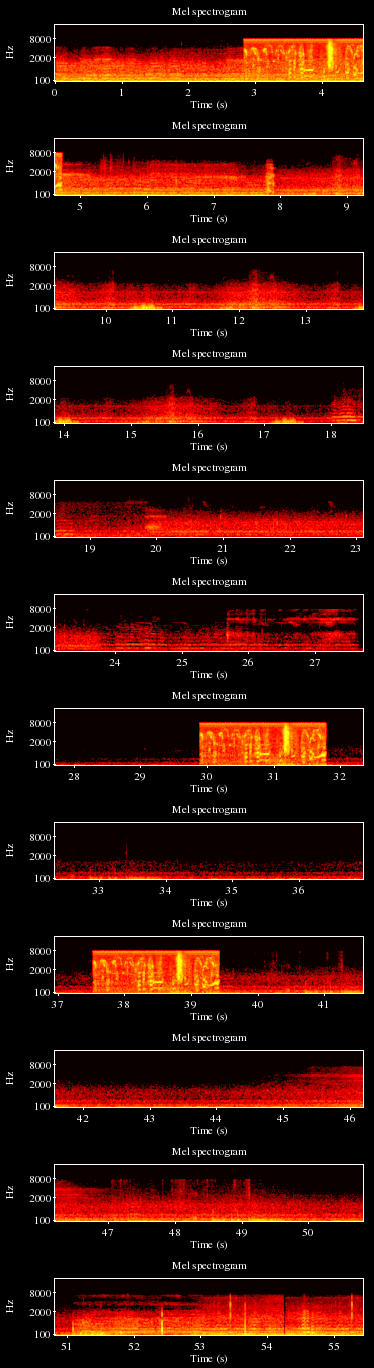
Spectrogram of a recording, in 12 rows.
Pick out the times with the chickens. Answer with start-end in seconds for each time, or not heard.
2.8-4.8, 29.9-31.8, 37.5-39.5.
